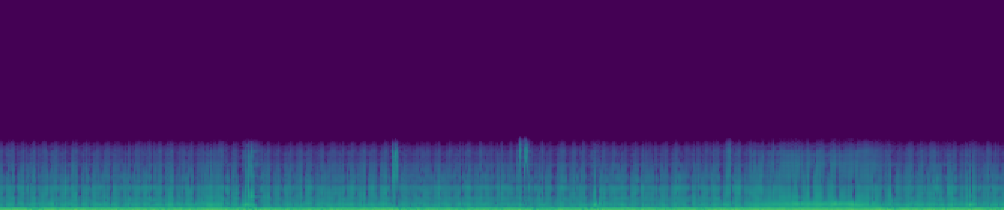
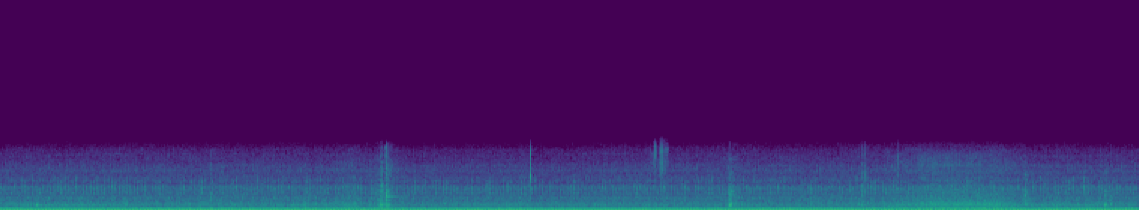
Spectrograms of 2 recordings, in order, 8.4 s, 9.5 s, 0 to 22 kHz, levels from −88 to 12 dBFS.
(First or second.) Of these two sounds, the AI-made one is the first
